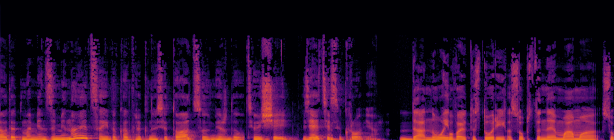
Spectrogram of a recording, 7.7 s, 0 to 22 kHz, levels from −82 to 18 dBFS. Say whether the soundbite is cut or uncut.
cut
